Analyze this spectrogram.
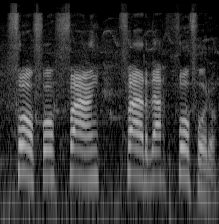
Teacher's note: Fonemas labiodentales son aquellos en los que intervienen el órgano de los dientes y los labios, siendo el labio inferior y los dientes superiores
